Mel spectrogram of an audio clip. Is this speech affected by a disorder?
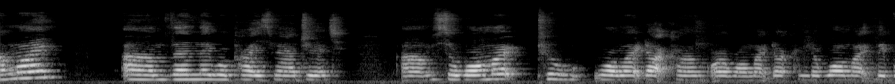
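Yes: cerebral palsy; both hands affected.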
